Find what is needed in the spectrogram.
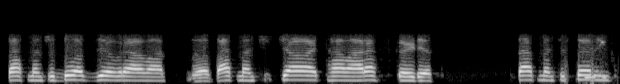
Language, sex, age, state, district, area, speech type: Kashmiri, female, 45-60, Jammu and Kashmir, Ganderbal, rural, conversation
